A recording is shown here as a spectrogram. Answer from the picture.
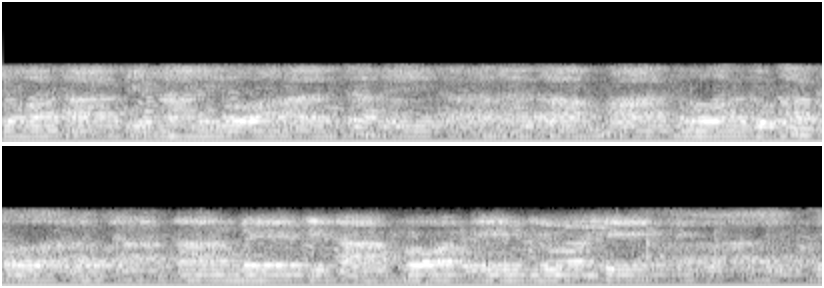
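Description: Buddhist chanting: a group of voices chanting together in steady unison, with long held notes.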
